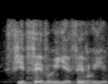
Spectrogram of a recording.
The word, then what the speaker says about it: Février: Février, comme le mois février.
